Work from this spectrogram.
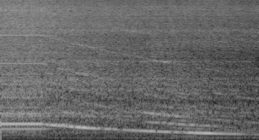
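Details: Astro Vac central vacuum power unit (Lindsey Manufacturing) in the garage, motor bearings reported bad at last service. Loud whining tone that sags steadily in pitch as the motor runs down.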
